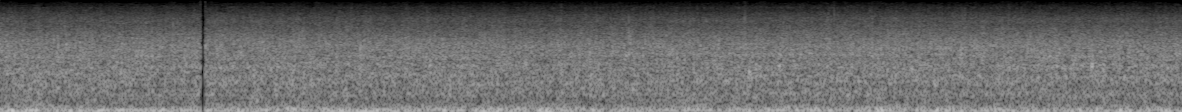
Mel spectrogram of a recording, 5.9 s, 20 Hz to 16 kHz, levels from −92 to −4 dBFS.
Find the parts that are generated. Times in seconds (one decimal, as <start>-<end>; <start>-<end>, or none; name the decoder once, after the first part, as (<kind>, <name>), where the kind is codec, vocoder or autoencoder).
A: 0.7-2.2 (vocoder, BigVGAN v2); 3.3-5.9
